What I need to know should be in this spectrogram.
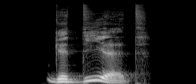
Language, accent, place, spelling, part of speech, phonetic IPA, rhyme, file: German, Germany, Berlin, gediehet, verb, [ɡəˈdiːət], -iːət, De-gediehet.ogg
- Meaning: second-person plural subjunctive II of gedeihen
